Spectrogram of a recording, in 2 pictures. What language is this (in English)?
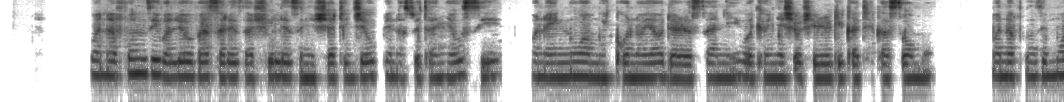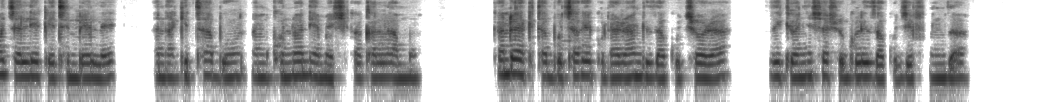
Swahili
